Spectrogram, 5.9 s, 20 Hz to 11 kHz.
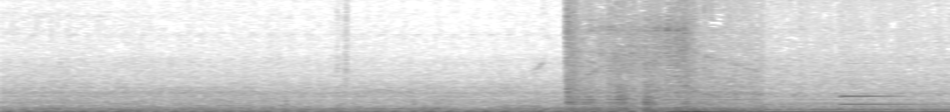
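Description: Hyundai Verna 1.6L engine cranked with the key about three and a half seconds in, catching quickly and settling into a steady idle.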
